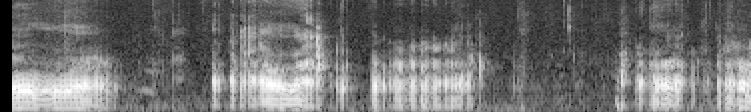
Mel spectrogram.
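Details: Full-grown tiny Chihuahua, very vocal, playing with a six-month-old Chiweenie puppy and making gremlin-like noises: wavering, warbling growl-whines in bursts, the first long and undulating, then pauses and shorter rising-falling grumbles.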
